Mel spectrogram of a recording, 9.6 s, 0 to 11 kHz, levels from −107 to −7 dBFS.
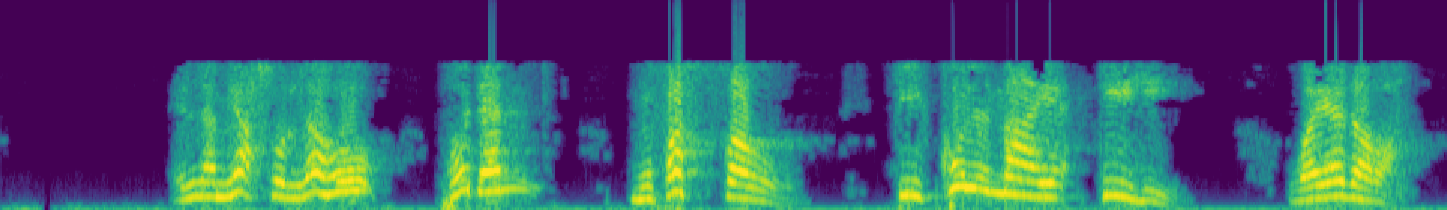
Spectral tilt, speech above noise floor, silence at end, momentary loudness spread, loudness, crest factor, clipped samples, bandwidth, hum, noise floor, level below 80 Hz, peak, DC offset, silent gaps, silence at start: -8.5 dB/octave; 42 dB; 0.3 s; 12 LU; -12 LUFS; 14 dB; under 0.1%; 5.4 kHz; none; -53 dBFS; -40 dBFS; 0 dBFS; 0.6%; none; 1.15 s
